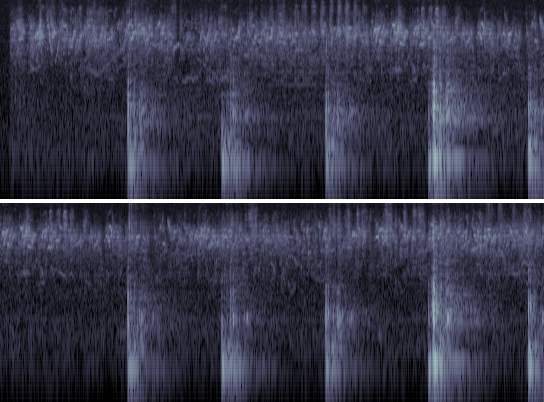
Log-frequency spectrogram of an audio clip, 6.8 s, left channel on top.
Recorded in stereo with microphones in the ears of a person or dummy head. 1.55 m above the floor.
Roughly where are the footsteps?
Right.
